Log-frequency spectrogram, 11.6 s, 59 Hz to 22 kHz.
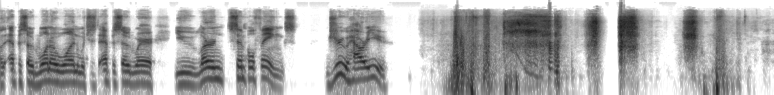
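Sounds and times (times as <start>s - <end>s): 
speech: 0.0s - 5.8s
person blowing nose: 7.4s - 11.1s.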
